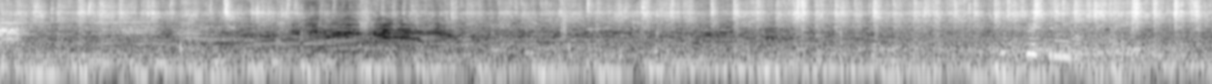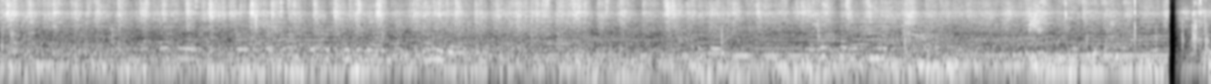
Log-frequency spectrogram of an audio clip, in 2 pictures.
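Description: Shop ambience: steady background music with faint voices of other shoppers, cutting out briefly near the end.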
